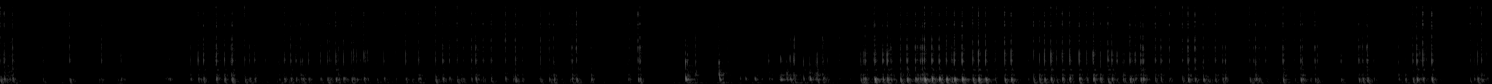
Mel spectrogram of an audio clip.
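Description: Long nails tap and scratch the cover and edges of a hardcover copy of "Graceling" with a glossy jacket, resting on carpet. The result is a dense, quick run of soft clicks and light scratching, with busier stretches around the middle and near the end.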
